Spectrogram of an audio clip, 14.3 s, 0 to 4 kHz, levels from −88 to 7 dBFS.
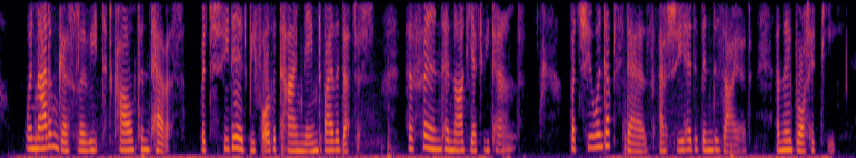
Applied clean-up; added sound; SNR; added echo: none; Drawer open or close; 12 dB; none.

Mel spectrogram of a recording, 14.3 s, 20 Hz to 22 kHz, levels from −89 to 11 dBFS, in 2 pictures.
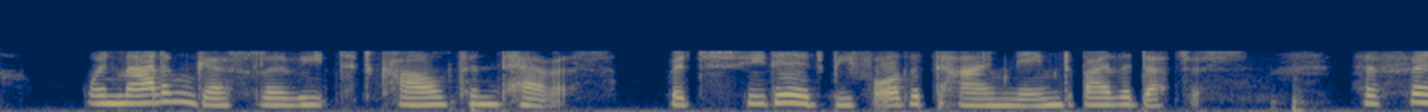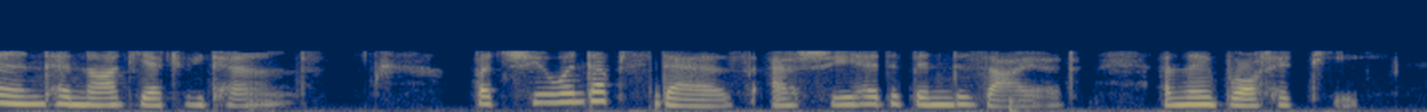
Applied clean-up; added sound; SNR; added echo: neural diffusion model UNIVERSE++.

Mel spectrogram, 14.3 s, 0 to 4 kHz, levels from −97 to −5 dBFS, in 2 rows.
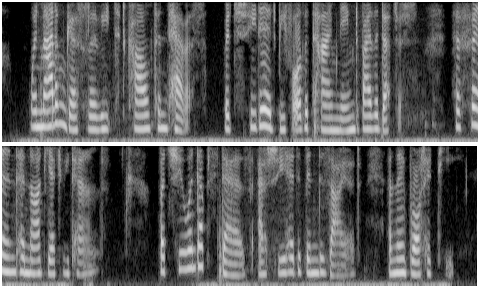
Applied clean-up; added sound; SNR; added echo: neural mask model Resemble Enhance denoiser.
